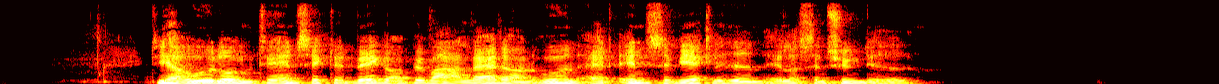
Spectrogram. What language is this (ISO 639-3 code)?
dan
